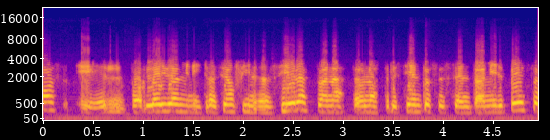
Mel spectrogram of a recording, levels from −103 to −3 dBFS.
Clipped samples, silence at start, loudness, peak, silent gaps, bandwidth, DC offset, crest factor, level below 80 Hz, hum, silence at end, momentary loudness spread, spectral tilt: under 0.1%; 0 s; -17 LUFS; -4 dBFS; none; 8.4 kHz; under 0.1%; 12 dB; -50 dBFS; 50 Hz at -60 dBFS; 0 s; 5 LU; -4 dB/octave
